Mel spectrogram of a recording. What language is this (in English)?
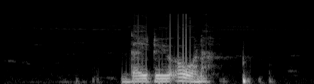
Gbaya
